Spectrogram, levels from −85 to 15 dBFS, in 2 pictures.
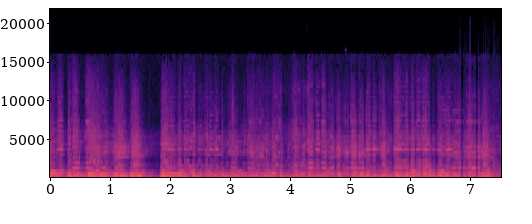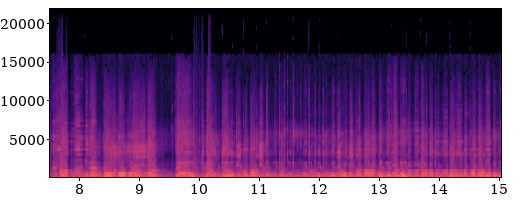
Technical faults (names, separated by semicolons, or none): loose connector crackle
